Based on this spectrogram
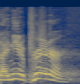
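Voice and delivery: high-pitched pleading outburst; mock urgent plea. Preacher acting out asking neighbors for a printer, mock urgent plea. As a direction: blurt it out in mock desperation.

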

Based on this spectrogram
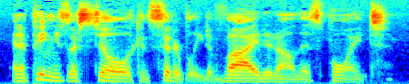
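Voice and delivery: plain reading voice

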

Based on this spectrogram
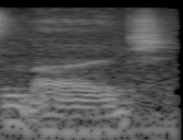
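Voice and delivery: Smudge very low and soft; sound matching meaning. Shown as a demonstration. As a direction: drop Smudge right down, barely voiced. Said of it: "sounds were perfectly suited for their meaning".

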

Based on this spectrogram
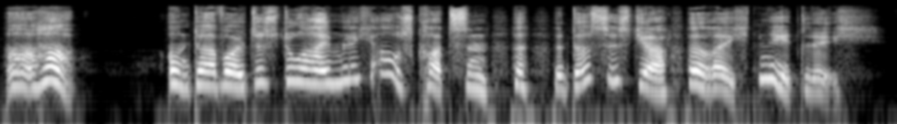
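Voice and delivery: loud, mocking grandfather; catching him out. Grandfather catching the grandson sneaking off, loud irony. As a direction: catch the runaway with an ironic aha.

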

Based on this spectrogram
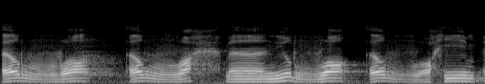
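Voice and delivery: slow recitation. Shown as a demonstration. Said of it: "لما نقول مثلًا".

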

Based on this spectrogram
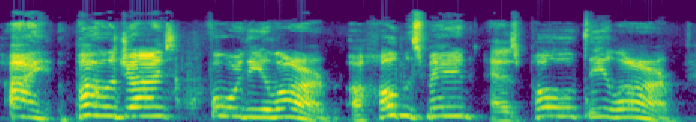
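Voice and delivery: high, loud apologetic announcement; mock intercom guard. Security guard apologises to residents on intercom, high loud announcer voice. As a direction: play the security guard over the speakers, overly formal. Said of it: "the guy comes back and says".

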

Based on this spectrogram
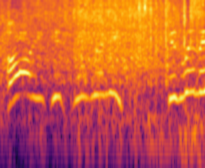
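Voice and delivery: high panicked yelp; frantic high cry for help; panicked yelling. Real, not acted. Panicked callout in game.

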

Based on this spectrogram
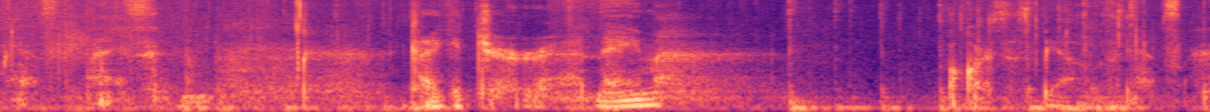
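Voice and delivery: usual speaking voice

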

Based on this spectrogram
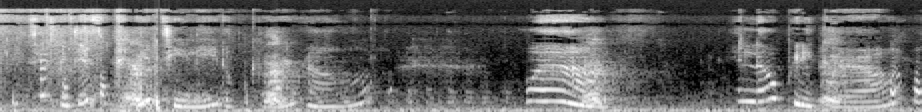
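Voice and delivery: slow, quiet pet talk to a hen; tender, drawn out; soft cooing. Real, not acted. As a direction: coo lovingly at her.

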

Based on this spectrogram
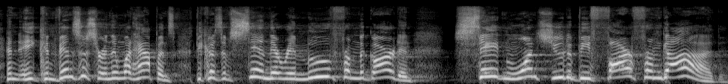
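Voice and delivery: high, loud, driving sermon delivery; full-force preaching. Acted. Preacher warning the congregation about Satan, full-force preaching.

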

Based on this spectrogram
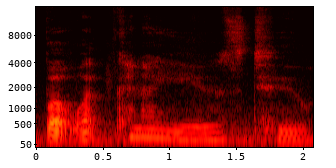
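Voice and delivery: hushed scheming whisper. Acted. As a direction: whisper it to yourself. Sneaking, plotting alone.

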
